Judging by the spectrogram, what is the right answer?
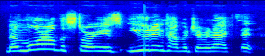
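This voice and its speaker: A woman's voice: high-pitched, fast talker, low-quality recording. A woman co-hosting a podcast, telling anecdotes in casual chat and laughing often. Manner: laughs often, chatty storytelling. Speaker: podcast co-host.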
